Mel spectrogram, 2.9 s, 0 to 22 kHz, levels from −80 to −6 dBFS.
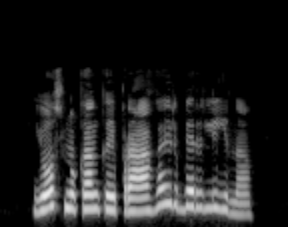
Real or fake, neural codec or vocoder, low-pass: real; none; 7.2 kHz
